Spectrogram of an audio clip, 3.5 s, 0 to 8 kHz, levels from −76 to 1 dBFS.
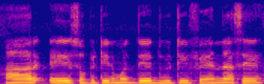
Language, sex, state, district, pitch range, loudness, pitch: Bengali, male, Assam, Hailakandi, 170-185 Hz, -14 LUFS, 180 Hz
